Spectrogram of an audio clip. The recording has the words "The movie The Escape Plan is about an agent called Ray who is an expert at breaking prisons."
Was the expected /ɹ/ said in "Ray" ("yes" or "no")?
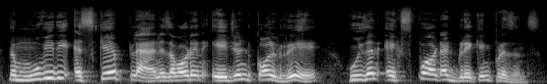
yes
